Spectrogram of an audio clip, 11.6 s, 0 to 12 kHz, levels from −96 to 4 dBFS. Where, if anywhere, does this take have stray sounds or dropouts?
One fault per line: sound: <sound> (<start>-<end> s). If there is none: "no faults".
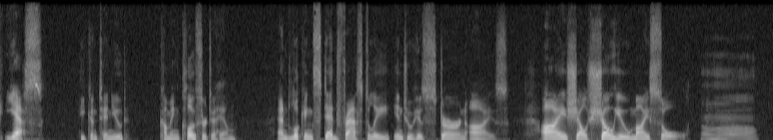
sound: sigh (10.5-11.4 s)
